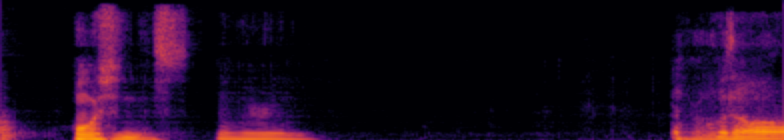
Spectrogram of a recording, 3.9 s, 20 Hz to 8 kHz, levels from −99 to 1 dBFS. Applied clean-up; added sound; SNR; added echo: neural mask model DeepFilterNet 3.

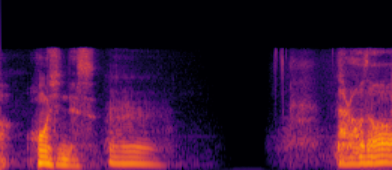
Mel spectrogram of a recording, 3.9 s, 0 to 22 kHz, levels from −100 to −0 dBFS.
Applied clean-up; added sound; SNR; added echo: none; none; none; none.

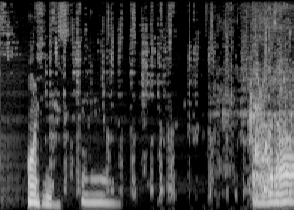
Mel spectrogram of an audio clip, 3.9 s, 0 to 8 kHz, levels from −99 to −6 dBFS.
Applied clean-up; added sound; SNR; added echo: classical method spectral subtraction.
